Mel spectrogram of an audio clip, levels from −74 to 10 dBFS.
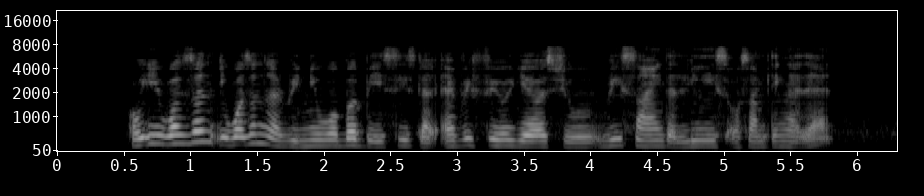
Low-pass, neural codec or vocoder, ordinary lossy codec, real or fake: none; codec, 16 kHz, 8 kbps, FreqCodec, larger model; none; fake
